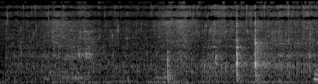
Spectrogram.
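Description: Soft tomatoes sauté in a pan, a faint continuous sizzle with a spatula stirring and scraping now and then, including two sharper clicks near the end, with no talking.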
